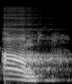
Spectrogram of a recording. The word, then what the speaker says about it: alms: Here, arms means here, this L is silent. So we have to pronounce it as arms.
